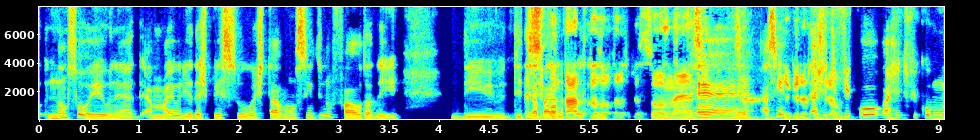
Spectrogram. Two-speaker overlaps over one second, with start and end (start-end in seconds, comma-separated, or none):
6.5-8.2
